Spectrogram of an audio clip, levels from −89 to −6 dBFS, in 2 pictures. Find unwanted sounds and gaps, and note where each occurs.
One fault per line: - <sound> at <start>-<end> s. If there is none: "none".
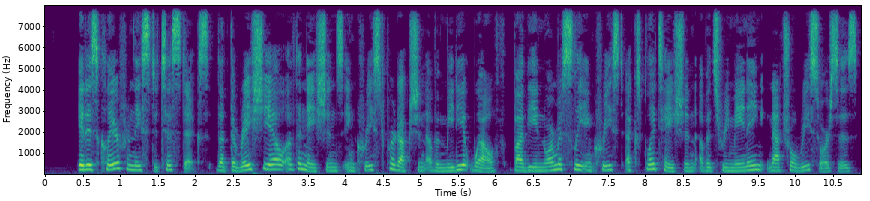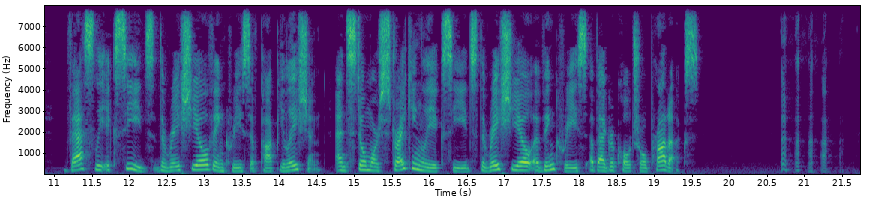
- laugh at 20.7-21.6 s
